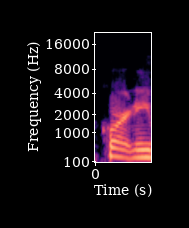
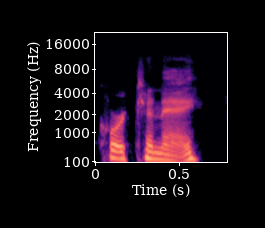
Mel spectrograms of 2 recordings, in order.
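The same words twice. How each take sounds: First: Said in the usual way. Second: "Courtenay" in three syllables, ending in "nay"; spelling pronunciation. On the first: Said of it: "it's pronounced Courtney". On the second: Shown as a demonstration. Guest helping listeners spell her website, "Courtenay" said as written. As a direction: sound out "Courtenay" as spelled, COR-tuh-nay. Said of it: "it's spelled like Courtenay".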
